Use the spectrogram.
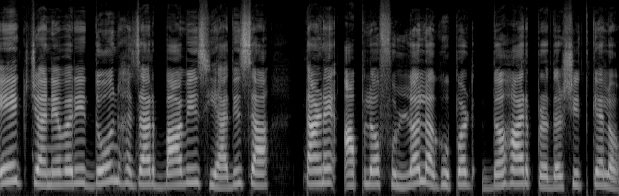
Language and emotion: Goan Konkani, neutral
